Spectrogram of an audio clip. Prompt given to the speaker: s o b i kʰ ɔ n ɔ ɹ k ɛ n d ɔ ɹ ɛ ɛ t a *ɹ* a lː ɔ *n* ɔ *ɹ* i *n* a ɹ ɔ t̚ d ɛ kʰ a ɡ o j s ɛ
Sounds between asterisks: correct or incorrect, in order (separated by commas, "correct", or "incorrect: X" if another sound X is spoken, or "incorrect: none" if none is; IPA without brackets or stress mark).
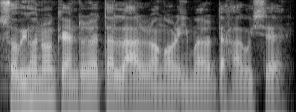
incorrect: l, incorrect: ŋ, correct, incorrect: m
